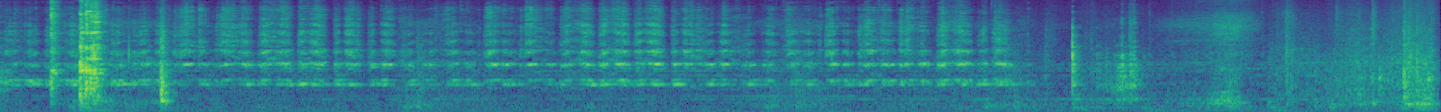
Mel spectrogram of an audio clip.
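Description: A wire whisk stirring sauce in a metal skillet, with quick scraping strokes against the pan and a steady metallic ringing. The ringing and scraping stop about three-quarters of the way through, followed by a couple of knocks.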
